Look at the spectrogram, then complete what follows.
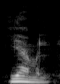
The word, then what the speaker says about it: YAML: be yml or yaml and we pronounce it as yaml so let's move on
